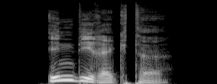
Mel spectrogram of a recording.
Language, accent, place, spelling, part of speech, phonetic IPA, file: German, Germany, Berlin, indirekte, adjective, [ˈɪndiˌʁɛktə], De-indirekte.ogg
- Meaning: inflection of indirekt: 1. strong/mixed nominative/accusative feminine singular 2. strong nominative/accusative plural 3. weak nominative all-gender singular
